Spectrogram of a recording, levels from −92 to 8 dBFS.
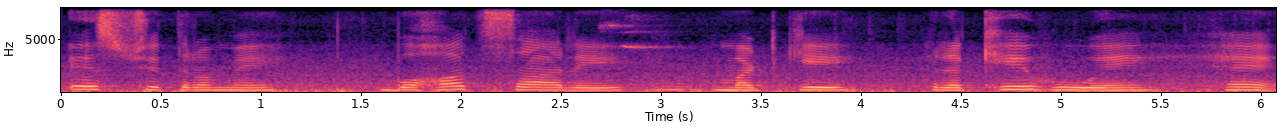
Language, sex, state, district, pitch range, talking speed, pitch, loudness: Hindi, female, Madhya Pradesh, Dhar, 230-260 Hz, 90 wpm, 240 Hz, -14 LUFS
